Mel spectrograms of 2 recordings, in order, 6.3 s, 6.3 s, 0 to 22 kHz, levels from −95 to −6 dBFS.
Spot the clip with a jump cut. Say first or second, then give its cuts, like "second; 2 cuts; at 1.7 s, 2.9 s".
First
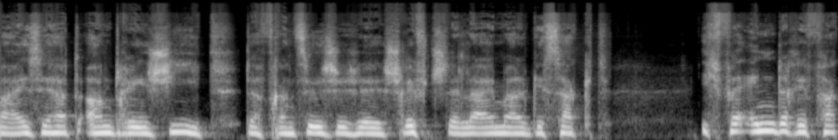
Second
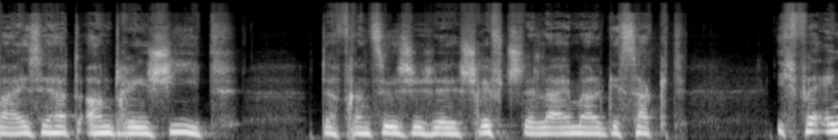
first; 1 cut; at 1.8 s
